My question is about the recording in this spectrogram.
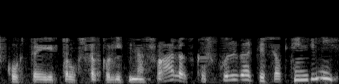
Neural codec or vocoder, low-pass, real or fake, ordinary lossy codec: codec, 16 kHz in and 24 kHz out, 1.1 kbps, FireRedTTS-2 codec; 3.6 kHz; fake; MP3, 16 kbps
